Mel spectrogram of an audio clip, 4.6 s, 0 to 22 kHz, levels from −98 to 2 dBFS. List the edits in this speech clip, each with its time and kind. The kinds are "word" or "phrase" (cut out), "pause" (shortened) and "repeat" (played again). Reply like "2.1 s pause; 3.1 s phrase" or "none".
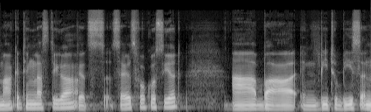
1.0 s word; 3.7 s word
